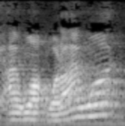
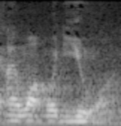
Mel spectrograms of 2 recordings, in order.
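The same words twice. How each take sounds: First: Rising, open tune on "I want what I want"; "I want what I want" pitched up, ending on a rise; stress on second I. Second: Lower, softer "I want what you want", falling at the end; stress on YOU. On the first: Preacher voicing self-will to the congregation, rising and insistent. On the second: Preacher voicing submission to God, soft and falling. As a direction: lean on "you", then let "want" drop away quietly. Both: Shown as a demonstration.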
